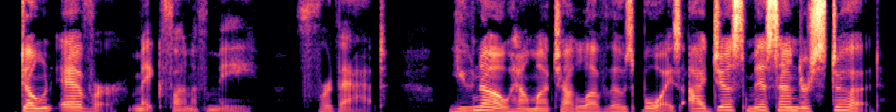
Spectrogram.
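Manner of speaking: very strong, stern, enraged, forceful scolding tone. Retelling the mother's rebuke after everyone laughed: imitating a very strong, angry voice. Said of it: "in a very strong voice she said".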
